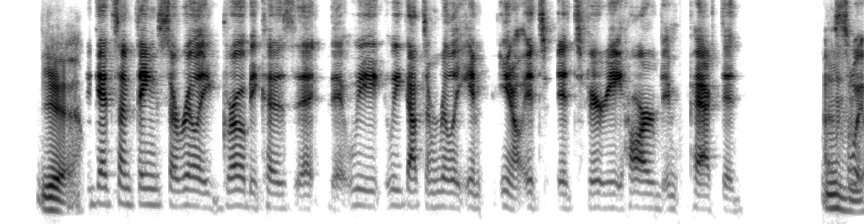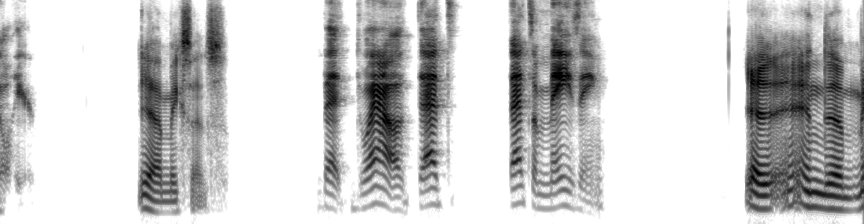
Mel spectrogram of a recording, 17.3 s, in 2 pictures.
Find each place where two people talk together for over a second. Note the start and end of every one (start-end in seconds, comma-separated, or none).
none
